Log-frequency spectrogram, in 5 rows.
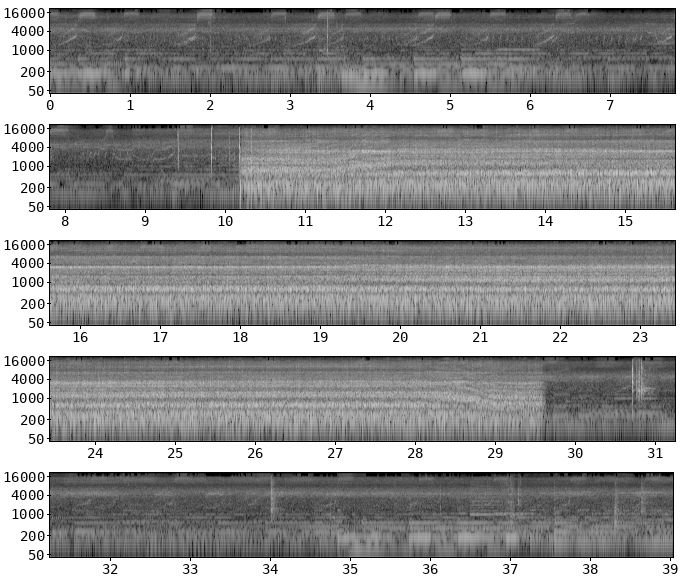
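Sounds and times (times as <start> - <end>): motor running: 10.1 - 29.6.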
